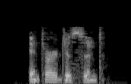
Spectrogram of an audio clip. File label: "interjacent", English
